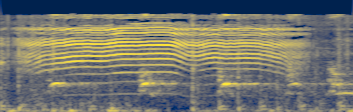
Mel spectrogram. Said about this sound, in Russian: Вдруг тишину ночи нарушил крик ребенка.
